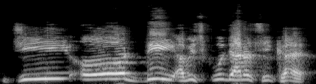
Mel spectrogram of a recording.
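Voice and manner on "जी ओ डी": very slow, letter by letter "जी ओ डी"; slow spelling out. Acted. Child just started school spelling aloud, slow letter by letter. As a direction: spell it like a beginner, each letter stretched.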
